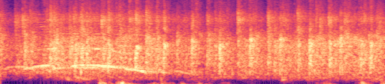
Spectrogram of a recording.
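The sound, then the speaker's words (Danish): A studio audience bursts into steady, sustained applause to welcome a guest, the leader of a moped gang, on a Danish show. Dense clapping fills the room for several seconds, with a brief whistle or cheer rising over the noise. “Men der må jeg give en stor hånd til en leder af en knallertbande.”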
